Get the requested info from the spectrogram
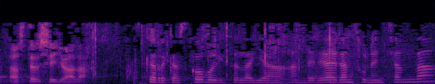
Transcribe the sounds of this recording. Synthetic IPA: a̰st̪ensiʎoaða̰ | e̞ske̞rikasko̞βoɾiselajaand̪eɾe̞ae̞ɾant͡sune̞nt͡ʃand̪a

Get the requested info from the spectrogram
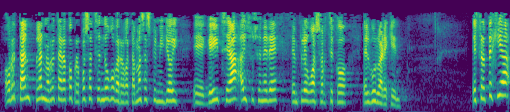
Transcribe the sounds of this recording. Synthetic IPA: o̞re̞t̪amplano̞re̞t̪aɾako̞pɾo̞po̞sat͡se̞nd̪uɣ̞uβe̞ro̞ɣ̞et̪aːmasaspimiʎo̞j | ɣe̞it͡se̞aʔajnsuse̞ne̞ɾe̞ːmple̞ɣ̞uaso̞ɾt͡se̞ko̞ | e̞lβ̞uɾuaɾe̞kin | e̞st̪ɾat̪e̞ɣia

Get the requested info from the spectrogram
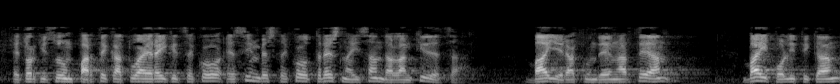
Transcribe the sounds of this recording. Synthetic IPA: e̞t̪o̞ɾkisumpaɾt̪e̞kat̪uae̞ɾajkit͡se̞ko̞e̞simbe̞st̪e̞ko̞t̪ɾe̞znaisand̪alaŋkið̞e̞t͡sa̰ | baje̞ɾakund̪e̞ːnaɾt̪e̞am | bajpo̞lit̪ikam

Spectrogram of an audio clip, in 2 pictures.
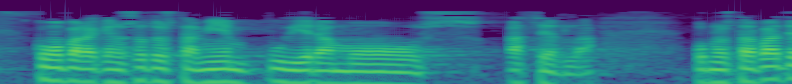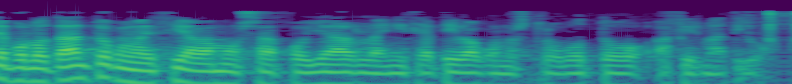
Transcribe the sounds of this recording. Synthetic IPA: ko̞mo̞paɾake̞no̞so̞t̪ɾo̞st̪amje̞mpuðje̞ɾamosaθe̞ɾla̰ | poɾnwest̪ɾapaɾt̪ep̬oɾlo̞t̪ant̪o̞ko̞moð̞e̞θiaβamo̞saːpo̞ʝaɾlainiθjat̪iβ̞ako̞nːwe̞st̪ɾo̞β̞o̞t̪o̞a̰fiɾmat̪iβo̞̰

